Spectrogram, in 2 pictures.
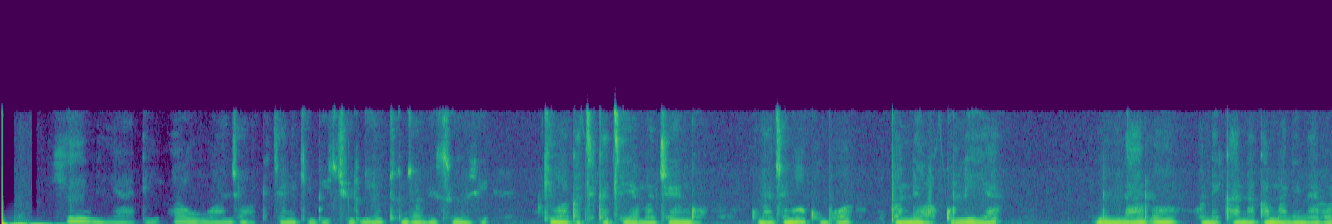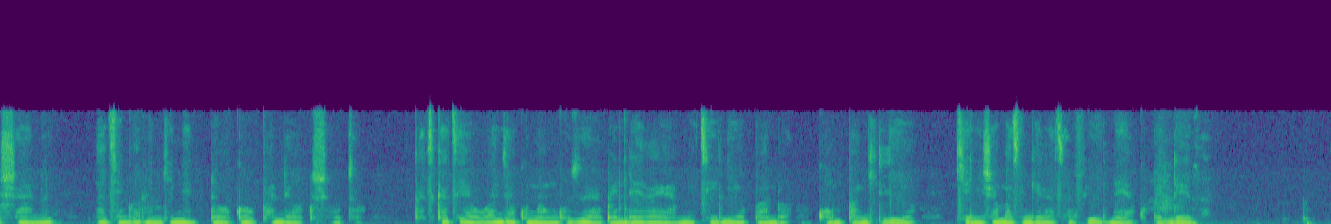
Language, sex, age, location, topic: Swahili, female, 18-24, Kisii, education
